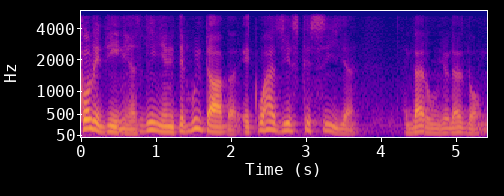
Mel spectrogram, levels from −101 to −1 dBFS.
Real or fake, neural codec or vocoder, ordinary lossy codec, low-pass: fake; codec, 16 kHz, 0.5 kbps, FunCodec, trained on Chinese and English, 25 frames a second; none; 5.4 kHz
